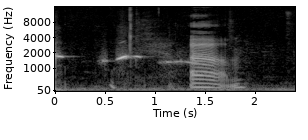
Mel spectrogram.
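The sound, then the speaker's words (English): Someone whistles a few quick, pitch-shifting notes of an Italian tune, clear, followed by a brief voiced sound over a faint low hum. “Whistling Italian.”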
